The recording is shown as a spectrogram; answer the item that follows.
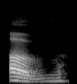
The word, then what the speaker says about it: of: one strange exception is this word it is pronounced of remember these are only some of the possible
